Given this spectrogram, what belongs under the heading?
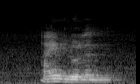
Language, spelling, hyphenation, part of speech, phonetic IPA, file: German, einlullen, ein‧lul‧len, verb, [ˈaɪ̯nˌlʊlən], De-einlullen.ogg
- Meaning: to lull (to sleep)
